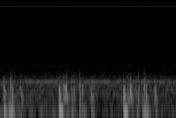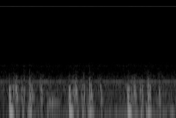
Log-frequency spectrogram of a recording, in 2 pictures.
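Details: Female heart heard through a poorly placed stethoscope after breath play, going intermittently into bigeminal rhythm: irregular paired beats with a long pause, steady hum and breath noise behind.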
